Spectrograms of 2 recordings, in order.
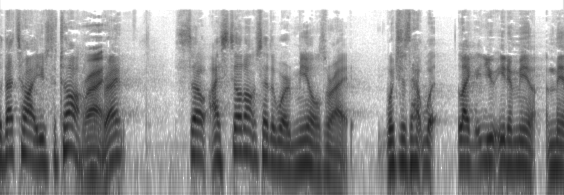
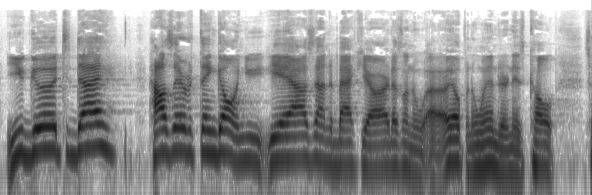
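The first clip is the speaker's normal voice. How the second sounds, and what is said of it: Imitates another person's Arkansas accent. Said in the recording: “I have such an accent because I'm from Arkansas ... I'm gonna do an impression of him, which is how I talked before I went to college”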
